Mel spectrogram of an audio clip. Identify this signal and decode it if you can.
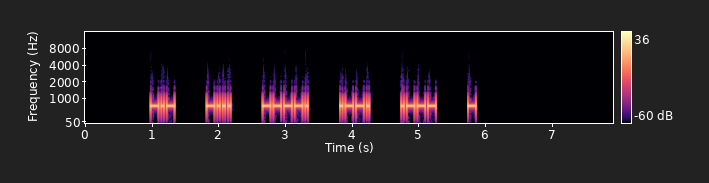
Morse code, heard as a keyed tone, about 31 wpm, spaced as for 14 wpm, 700 Hz. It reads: KB9PJT
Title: USA Call Signs - 6 Characters - 4x Character Spacing - 30wpm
